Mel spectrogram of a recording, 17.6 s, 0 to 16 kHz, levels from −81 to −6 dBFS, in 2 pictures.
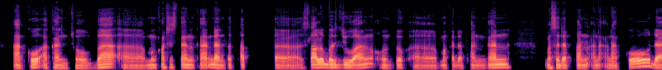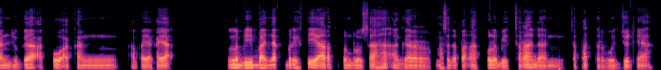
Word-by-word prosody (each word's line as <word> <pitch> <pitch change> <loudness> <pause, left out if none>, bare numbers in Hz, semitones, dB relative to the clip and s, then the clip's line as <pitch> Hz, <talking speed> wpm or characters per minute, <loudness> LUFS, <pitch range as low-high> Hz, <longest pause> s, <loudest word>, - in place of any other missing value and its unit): aku 110 +2 +3
akan 90 -2 -1
coba, 90 +4 +1 0.2
eee, 85 -2 -3
mengkonsistenkan 100 0 0
dan 95 - +5
tetap, - - -3 0.3
eee, 85 -2 -1
selalu 105 0 +5
berjuang 100 +1 +3
untuk, 95 0 -3
eee, 85 -1 -3
mengedepankan 100 +5 0 0.5
masa 95 +2 -1
depan 90 -1 +1
anak-anakku 115 - +2
dan 90 -3 +4
juga 90 +4 +1
aku 100 -1 -1
akan, 90 0 -3 0.6
apa - - -8
ya, 85 - 0
kayak 85 -1 +2 0.8
lebih 100 -1 +4
banyak 95 0 +3
berikhtiar 95 -1 +3
ataupun 95 0 -6
berusaha 90 +2 -1
agar 85 -1 -1
masa - - -5
depan - - -3
aku 95 - -2
lebih 85 0 -2
cerah 95 +2 +1
dan 80 -3 -4
cepat - - -5
terwujud 80 -2 -4
ya. - - -2
90 Hz, 130 wpm, -25 LUFS, 85-100 Hz, 0.8 s, dan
